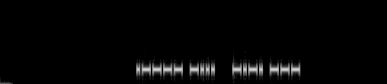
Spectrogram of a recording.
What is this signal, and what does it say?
Morse code, heard as a keyed tone, about 42 wpm, 700 Hz. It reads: 1B CO
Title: Field Day Exchanges - 45wpm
